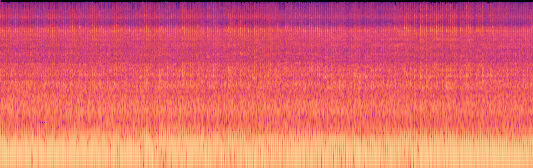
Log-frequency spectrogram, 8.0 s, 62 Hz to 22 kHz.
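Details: 1941 Case SC tractor, run without coolant: deep steady low idle, even beat, no knocks, misses or hunting; carb still needs tuning, no fuel leaks, 30 lbs oil pressure, healthy idle.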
